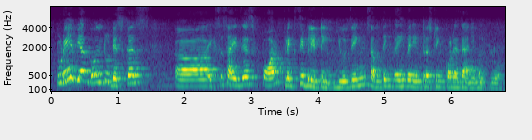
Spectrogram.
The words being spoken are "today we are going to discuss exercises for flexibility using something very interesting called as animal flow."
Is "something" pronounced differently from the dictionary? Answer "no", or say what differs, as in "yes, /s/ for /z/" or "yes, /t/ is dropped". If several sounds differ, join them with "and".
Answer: yes, /t/ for /θ/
